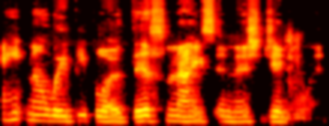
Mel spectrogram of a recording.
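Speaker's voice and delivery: ordinary talk, nothing marked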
